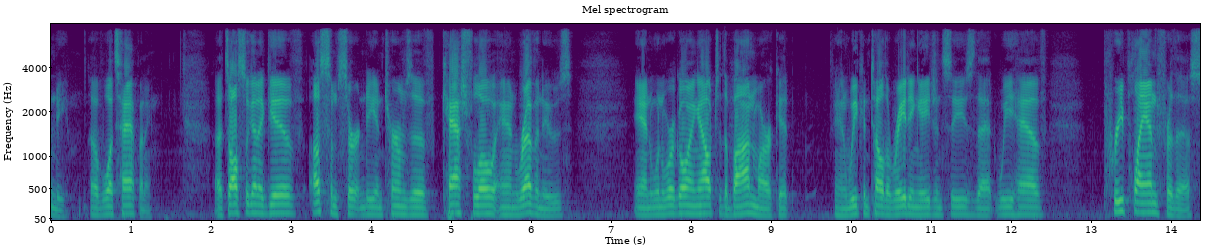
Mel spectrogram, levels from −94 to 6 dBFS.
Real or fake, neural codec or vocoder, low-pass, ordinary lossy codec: real; none; 7.2 kHz; AAC, 48 kbps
